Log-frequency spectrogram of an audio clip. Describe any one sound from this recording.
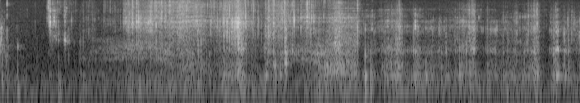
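Crisp roasted seaweed crunches in a young woman's mouth close to a microphone.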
